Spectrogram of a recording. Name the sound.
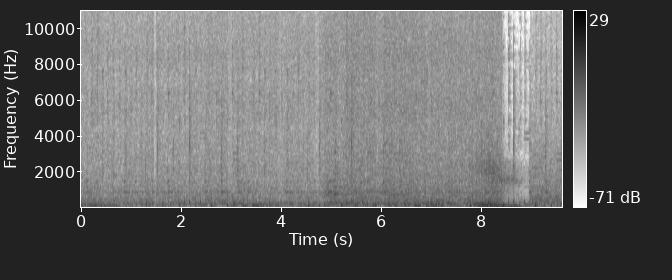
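heavy rain in Hinjewadi Phase 3, Pune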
